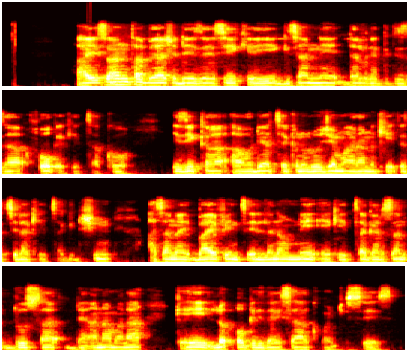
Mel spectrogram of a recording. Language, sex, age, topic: Gamo, male, 25-35, government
